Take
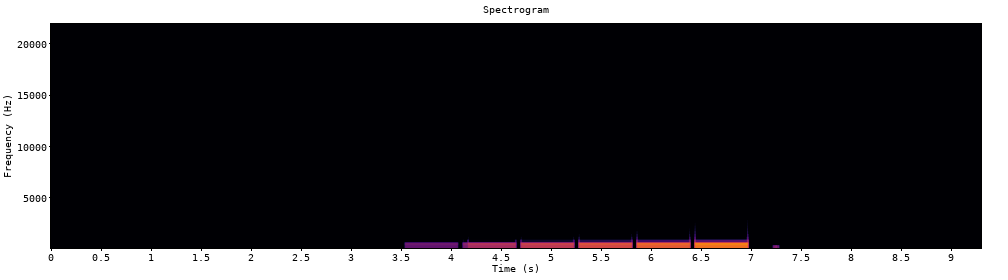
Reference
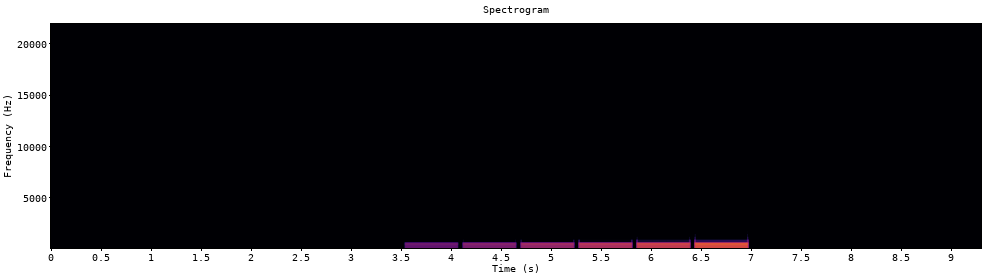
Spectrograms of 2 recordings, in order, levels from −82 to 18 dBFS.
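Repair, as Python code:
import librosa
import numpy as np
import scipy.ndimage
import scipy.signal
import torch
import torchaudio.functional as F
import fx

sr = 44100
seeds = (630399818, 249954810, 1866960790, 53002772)

y = fx.highpass(x, sr, hz=140.0, slope=24, at=(7.21, 7.33), fade=0.02)
y = fx.fix_level(y, sr, at_s=4.17, step_db=-11.0)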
